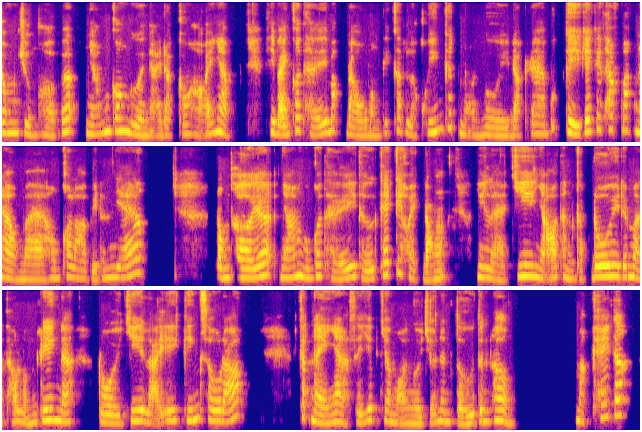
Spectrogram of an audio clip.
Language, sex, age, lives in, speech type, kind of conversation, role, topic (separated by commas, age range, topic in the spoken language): Vietnamese, female, 25-29, Vietnam, read, expert-assistant, expert, Tác dụng của việc đặt câu hỏi khi học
